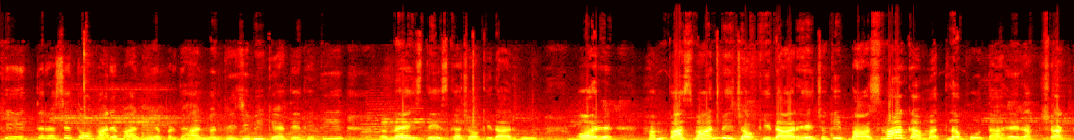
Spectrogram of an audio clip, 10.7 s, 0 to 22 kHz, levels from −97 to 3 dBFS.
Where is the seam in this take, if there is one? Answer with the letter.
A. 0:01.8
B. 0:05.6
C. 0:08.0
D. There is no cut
D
